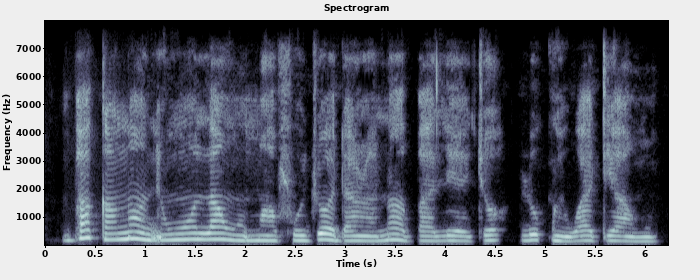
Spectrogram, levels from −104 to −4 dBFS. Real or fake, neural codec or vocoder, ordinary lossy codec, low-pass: real; none; Opus, 32 kbps; 7.2 kHz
